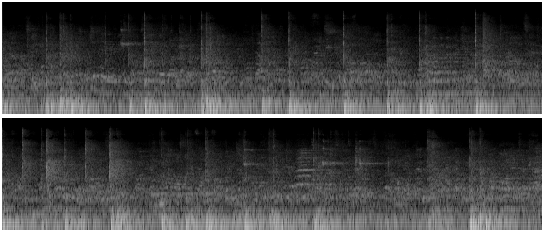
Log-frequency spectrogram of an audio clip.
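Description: Children shout and call out in the distance, echoing through a large hall.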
